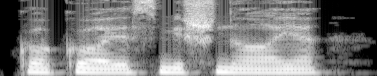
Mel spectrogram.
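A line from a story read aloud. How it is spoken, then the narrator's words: Deep bass voice. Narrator (Russian): пробасил он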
